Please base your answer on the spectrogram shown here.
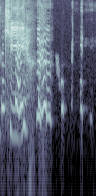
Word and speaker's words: quay: key pronoun it yeah it's pronounced key like why Haven they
